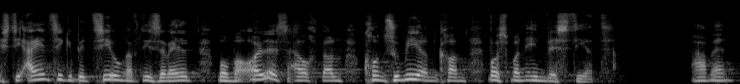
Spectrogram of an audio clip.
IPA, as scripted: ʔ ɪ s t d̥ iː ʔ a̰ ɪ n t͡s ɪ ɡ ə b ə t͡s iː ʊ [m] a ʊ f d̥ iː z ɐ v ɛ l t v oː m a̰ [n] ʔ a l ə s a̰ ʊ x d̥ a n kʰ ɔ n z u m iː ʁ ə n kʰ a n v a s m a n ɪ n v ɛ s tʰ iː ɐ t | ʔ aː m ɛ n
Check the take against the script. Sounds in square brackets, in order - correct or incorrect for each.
incorrect: ŋ, correct

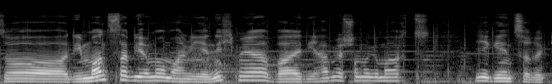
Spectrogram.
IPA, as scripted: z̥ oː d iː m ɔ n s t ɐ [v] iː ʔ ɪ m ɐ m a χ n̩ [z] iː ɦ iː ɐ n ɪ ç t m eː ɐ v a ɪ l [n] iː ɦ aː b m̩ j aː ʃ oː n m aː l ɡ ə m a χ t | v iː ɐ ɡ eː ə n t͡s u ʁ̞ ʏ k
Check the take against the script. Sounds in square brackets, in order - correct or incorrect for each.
correct, incorrect: v, incorrect: d

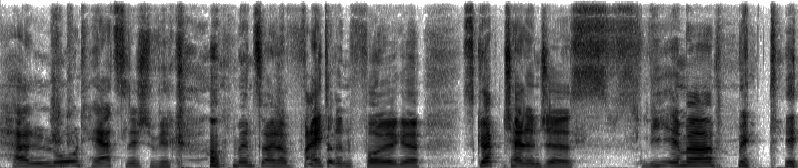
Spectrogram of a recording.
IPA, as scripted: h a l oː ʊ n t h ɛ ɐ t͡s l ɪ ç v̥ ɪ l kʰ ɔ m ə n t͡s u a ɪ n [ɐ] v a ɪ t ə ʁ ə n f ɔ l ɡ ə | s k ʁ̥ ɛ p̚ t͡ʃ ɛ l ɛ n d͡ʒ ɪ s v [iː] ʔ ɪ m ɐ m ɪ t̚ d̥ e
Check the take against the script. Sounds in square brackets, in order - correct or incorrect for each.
correct, correct

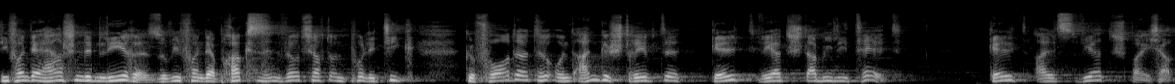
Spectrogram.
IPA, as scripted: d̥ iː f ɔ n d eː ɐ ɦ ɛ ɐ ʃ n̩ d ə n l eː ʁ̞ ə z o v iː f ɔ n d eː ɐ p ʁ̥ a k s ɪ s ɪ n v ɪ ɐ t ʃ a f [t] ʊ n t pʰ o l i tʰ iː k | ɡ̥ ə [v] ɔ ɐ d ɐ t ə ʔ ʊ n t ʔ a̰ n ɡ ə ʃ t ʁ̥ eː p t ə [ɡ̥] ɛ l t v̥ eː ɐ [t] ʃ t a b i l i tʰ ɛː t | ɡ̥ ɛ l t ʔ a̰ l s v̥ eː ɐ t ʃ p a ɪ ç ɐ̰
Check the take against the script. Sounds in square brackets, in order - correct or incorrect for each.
correct, incorrect: f, correct, correct

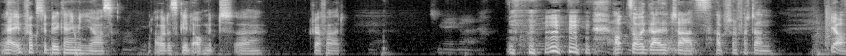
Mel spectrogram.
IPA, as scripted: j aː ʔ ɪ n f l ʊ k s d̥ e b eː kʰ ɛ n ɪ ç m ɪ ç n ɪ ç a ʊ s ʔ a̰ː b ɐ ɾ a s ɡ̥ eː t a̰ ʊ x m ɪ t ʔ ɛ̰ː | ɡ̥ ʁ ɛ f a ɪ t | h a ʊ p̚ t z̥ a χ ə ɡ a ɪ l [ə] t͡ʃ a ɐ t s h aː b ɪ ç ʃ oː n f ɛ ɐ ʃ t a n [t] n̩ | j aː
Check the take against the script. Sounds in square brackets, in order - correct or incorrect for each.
correct, incorrect: d

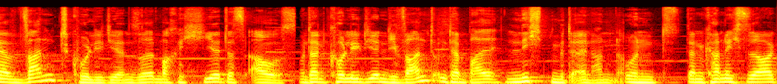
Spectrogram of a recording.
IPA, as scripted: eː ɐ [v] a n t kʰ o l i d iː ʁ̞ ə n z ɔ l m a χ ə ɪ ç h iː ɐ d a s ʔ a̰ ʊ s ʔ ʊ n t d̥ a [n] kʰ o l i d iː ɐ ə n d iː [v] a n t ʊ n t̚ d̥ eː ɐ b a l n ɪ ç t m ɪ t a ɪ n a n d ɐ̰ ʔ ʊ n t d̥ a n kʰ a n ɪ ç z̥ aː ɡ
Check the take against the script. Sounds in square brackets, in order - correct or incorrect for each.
correct, correct, correct

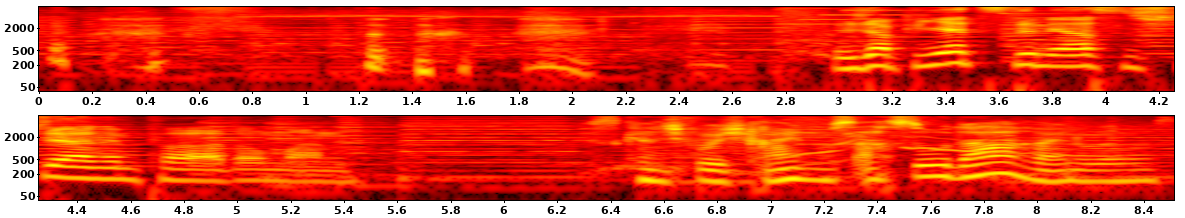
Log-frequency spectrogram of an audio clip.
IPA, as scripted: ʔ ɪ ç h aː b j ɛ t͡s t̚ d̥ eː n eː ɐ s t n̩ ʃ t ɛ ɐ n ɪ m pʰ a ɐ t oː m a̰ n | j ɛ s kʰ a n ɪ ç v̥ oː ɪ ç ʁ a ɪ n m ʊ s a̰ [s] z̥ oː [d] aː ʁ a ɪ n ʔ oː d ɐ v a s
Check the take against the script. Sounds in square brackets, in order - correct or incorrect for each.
incorrect: χ, correct

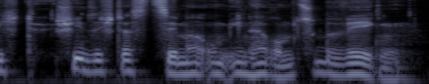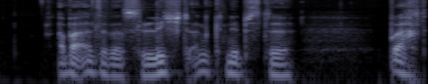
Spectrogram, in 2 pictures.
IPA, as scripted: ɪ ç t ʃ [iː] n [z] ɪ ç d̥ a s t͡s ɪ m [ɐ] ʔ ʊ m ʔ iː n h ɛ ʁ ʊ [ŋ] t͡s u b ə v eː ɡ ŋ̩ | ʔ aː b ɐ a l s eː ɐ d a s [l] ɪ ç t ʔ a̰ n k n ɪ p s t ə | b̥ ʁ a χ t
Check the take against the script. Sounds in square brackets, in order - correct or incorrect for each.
correct, correct, correct, incorrect: m, correct

